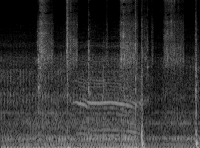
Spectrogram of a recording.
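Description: A long-handled blade chopping and scraping through dry brush and twigs, in several short crackling strokes, over a steady low hum. A thin held tone sounds near the middle.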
